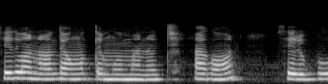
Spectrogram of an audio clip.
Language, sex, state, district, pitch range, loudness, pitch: Chakma, female, Tripura, Dhalai, 235-255 Hz, -15 LUFS, 245 Hz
